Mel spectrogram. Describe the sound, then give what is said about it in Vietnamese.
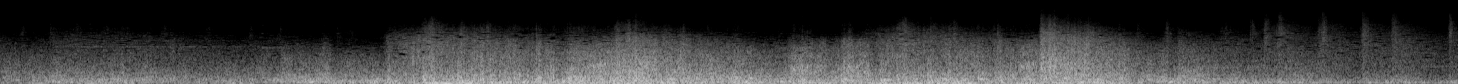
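Thunder rumbling in a storm under dark clouds with lightning: a continuous, loud, low roaring rumble that swells near the middle and again toward the end, with wind-like noise throughout. “Sấm chớp bắt đầu vang lên, những tia chớp lập lòe trong mây, trông như những con lôi xà đáng sợ.”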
